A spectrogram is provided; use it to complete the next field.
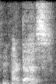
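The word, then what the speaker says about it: פרדס: The acronym is the Hebrew word Pardes, which kind of sounds Spanish actually. Pardes.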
